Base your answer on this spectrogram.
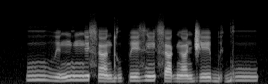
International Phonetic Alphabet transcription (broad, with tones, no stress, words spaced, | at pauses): uː˦ βɪ˨ ŋu˦ŋɪ˦sã˨ du˨pe˦ zĩ˦sa˨ ɡã˨ d͡ʒeː˦bɪ˨ ɡuː˦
